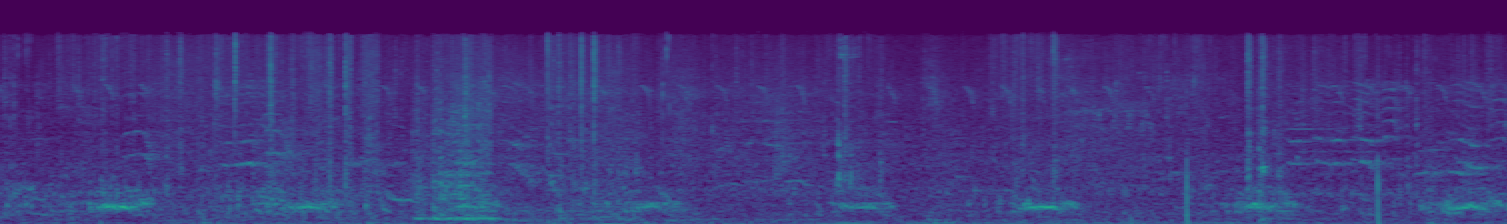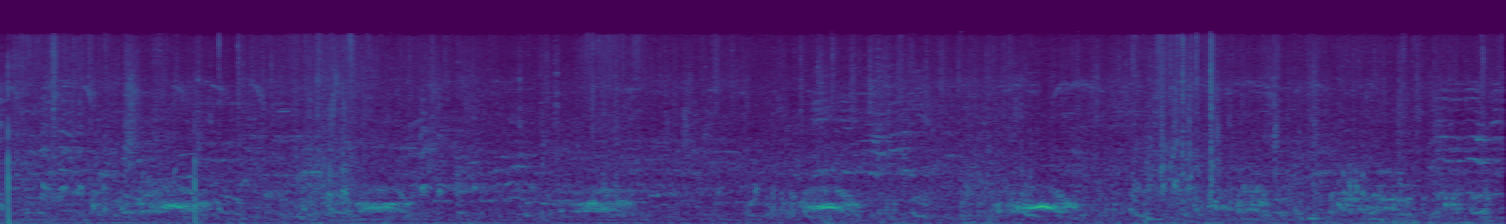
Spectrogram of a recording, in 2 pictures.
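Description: Domestic high-flyer pigeons cooing, a low coo repeating about every two seconds, with scattered sharp clicks.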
